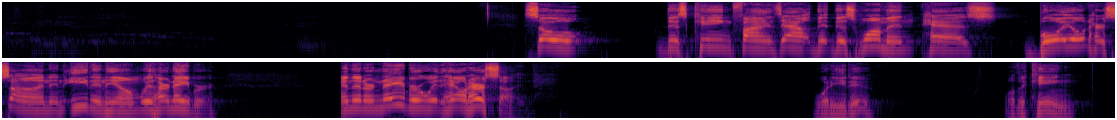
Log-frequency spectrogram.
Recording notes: Preached at Gospel Lighthouse in Bossier City, La.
